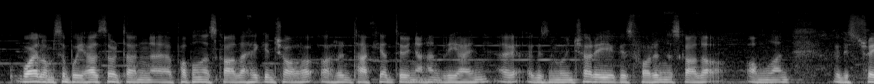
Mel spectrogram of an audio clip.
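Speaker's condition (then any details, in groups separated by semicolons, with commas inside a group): No condition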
